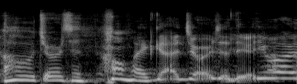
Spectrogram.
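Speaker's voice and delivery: high, thrilled gushing over a favorite drummer; starstruck fan. Retold or imitated. Passport boss recognizing his rock drummer, high excited gushing. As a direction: gush like a fan meeting his idol. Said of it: "So he goes".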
